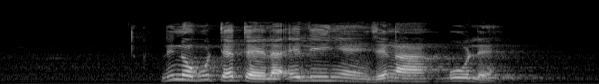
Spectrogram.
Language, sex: Xhosa, male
